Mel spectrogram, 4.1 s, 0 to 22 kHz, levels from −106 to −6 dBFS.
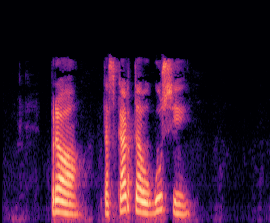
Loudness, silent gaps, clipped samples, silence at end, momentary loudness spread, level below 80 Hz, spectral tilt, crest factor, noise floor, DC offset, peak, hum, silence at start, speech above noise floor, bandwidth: -18 LUFS; none; under 0.1%; 1.2 s; 19 LU; -58 dBFS; -4.5 dB/octave; 20 dB; -84 dBFS; under 0.1%; -2 dBFS; none; 0.8 s; 66 dB; 7.8 kHz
